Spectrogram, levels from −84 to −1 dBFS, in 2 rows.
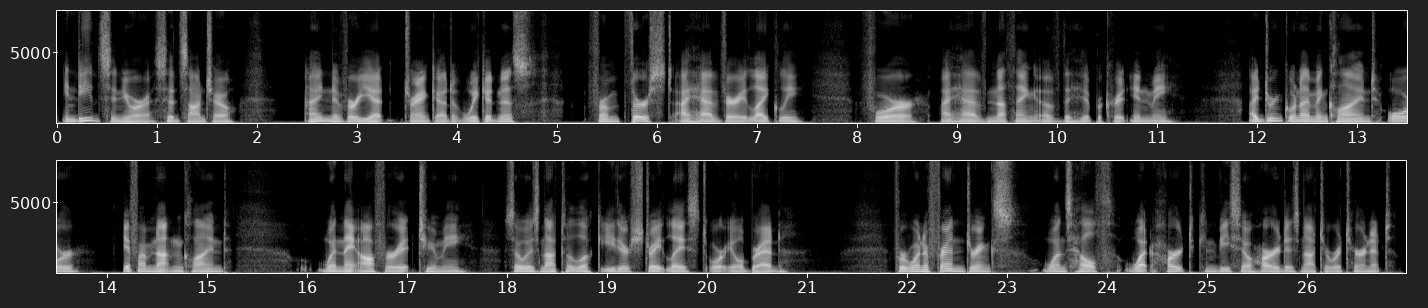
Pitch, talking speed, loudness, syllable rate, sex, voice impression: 115 Hz, 160 wpm, -21 LUFS, 4.4 syllables/s, male, masculine, adult-like, tensed, clear, fluent, cool, intellectual, sincere, calm, friendly, reassuring, wild, lively, slightly kind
